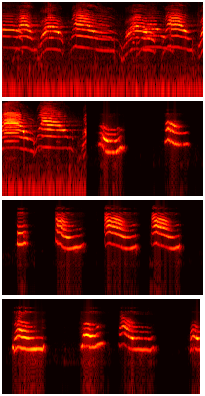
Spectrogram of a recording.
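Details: Kittens at play give a run of high, thin meows, rising then falling, repeated every second or so.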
